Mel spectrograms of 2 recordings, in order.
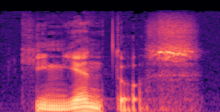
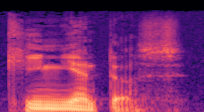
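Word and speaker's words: quinientos: a little different 500 is irregular and it's pronounced kentos but look you guys nobody's going to punch you in the mouth for saying Cinco Centos instead of kentos trust me on this one so you can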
